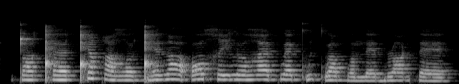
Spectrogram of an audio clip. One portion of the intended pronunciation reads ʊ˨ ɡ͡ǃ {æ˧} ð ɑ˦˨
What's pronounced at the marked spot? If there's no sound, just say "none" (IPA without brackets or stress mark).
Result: ɛ˧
